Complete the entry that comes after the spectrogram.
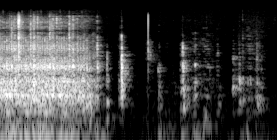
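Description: A sewing machine runs a fast burst of stitching while attaching elastic to sweatpants, then stops into scattered clicks and ratcheting as the presser foot is lifted and the fabric turned, close and loud with no voices.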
